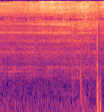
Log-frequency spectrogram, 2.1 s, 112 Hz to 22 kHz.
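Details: Mazda 3 2.2 Skyactiv diesel after carbon cleaning, engine off, leak-down test: constant loud hiss of air escaping through the intake port, one thump near the end; 65% loss, intake valve suspected cracked.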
